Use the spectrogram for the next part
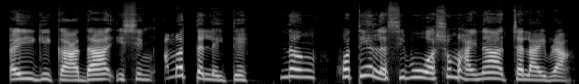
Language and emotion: Manipuri, angry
